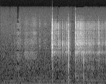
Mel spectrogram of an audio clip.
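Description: Two sharp clicks about a second in, then a short scraping rustle: hands handling the plastic body of an opened laptop at its side power button.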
